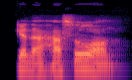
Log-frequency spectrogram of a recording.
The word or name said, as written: get a hustle on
